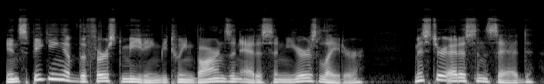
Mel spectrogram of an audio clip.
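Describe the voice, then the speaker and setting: A man narrates an audiobook with an animated, widely moving pitch. His phrasing is measured and emphatic, set at a middle pitch. The sound is dry and close, with no room around the voice. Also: dry recording.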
